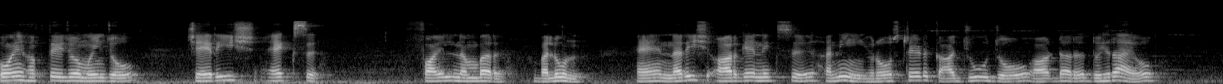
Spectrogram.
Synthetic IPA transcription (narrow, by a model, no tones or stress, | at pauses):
poːɪ̃ɦɐft̪ed͡ʑoːmʊ̃ɦɪ̃ɲd͡ʑo | t͡ɕɐːɾiʃeːks | faːɪlnɐ̃mbəɾ | bɐluːn | ɛ̃ːnɐɾiːʃaːɾɡeːnɪkshɐniɾoːsʈeːɽkaːd͡ʑud͡ʑoːɔːɾɖəɾd̪ʊɦɪɾaːjoː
